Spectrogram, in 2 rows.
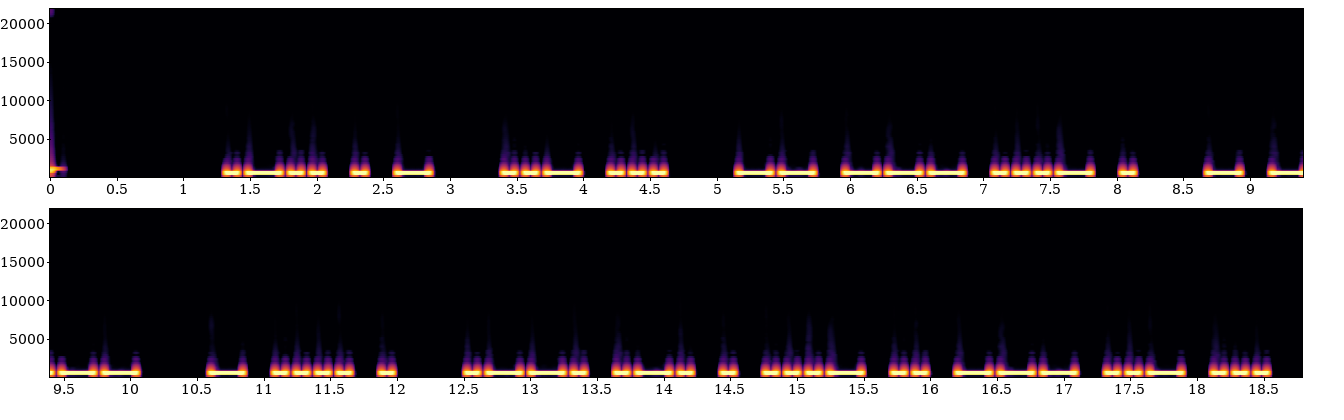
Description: Morse code, heard as a keyed tone, about 14 wpm, 700 Hz. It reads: LET US MOVE TO THE PREVIOUS
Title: Sentences from Top 1500 Words 15wpm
